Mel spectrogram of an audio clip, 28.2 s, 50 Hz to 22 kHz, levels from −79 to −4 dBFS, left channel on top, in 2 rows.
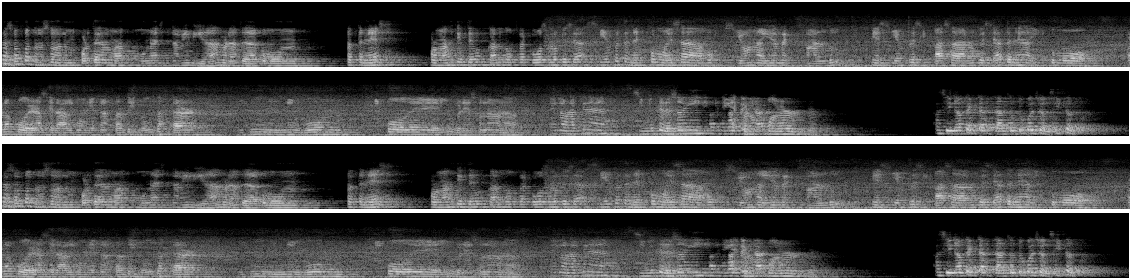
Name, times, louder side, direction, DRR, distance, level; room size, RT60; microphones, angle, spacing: voice 1, 0.0-3.7 4.3-4.8 5.4-10.5 10.9-13.6 14.1-16.5 17.0-18.4 18.7-20.6 20.9-21.7 22.0-24.4, left 1 dB, 35° left, 5 dB, 3.3 m, -25 dB
sound 1, 6.8-22.6, left 1 dB, 20° left, 4.2 m, -37 dB
voice 2, 23.1-23.7 25.8-27.5, right 1 dB, 20° right, -1 dB, 5.3 m, -23 dB
28.0 x 25.5 x 4.5 m, 1.1 s
head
